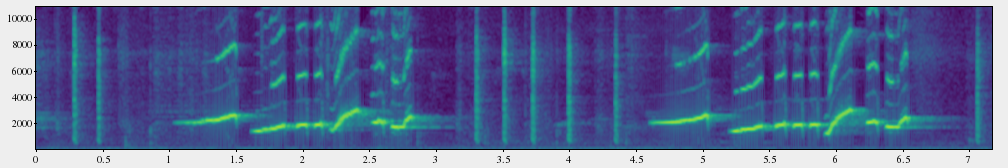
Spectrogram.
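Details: Rival-provoking white-rumped shama song: a clear, sweet whistled phrase with rising and falling slurs, sung twice in nearly the same form, with sharp clicks between the phrases.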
